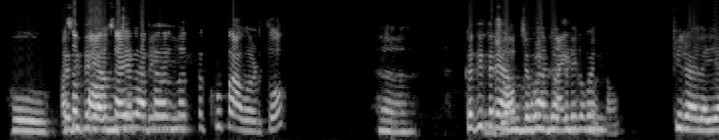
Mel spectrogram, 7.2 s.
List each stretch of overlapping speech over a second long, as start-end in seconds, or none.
0.6-1.9, 4.8-6.0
